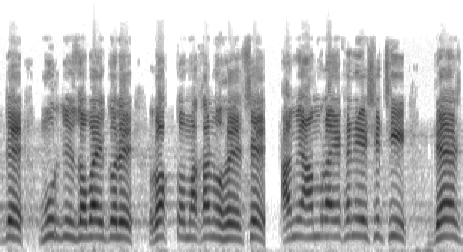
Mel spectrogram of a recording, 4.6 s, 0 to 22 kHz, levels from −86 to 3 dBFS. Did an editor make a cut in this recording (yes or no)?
no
